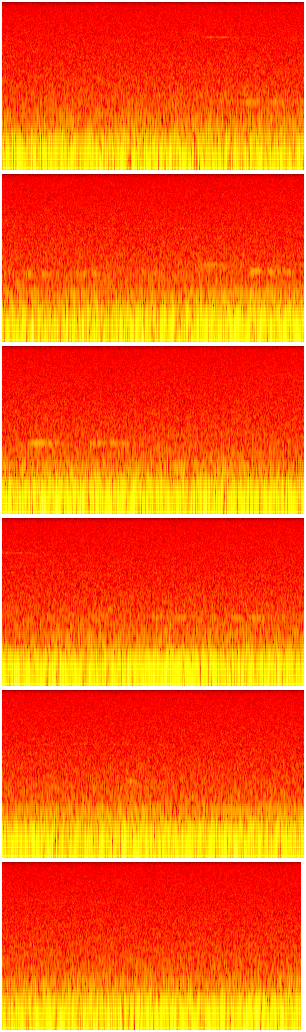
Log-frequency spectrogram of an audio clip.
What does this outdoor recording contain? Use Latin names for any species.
Setophaga virens, Zenaida macroura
